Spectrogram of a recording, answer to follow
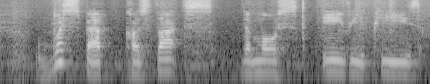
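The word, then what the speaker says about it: WSPR: west Scotland paranormal research or pronounce it as whisper because that's the most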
